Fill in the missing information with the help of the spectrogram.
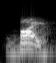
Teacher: Yes, which means B is an oral sound. The active articulator is the lower lip. The passive articulator is the upper lip. · The vocal cords are held loosely together, thus they vibrate and the sound is voiced.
